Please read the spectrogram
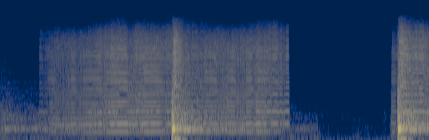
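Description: A steady buzzing drone, like a fly, that fades in, is broken by one sharp click partway through and stops abruptly about three seconds in; a loud sudden sound starts right at the end.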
